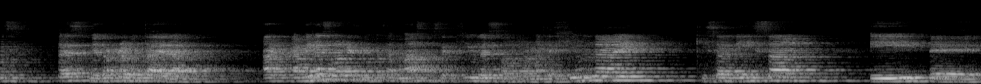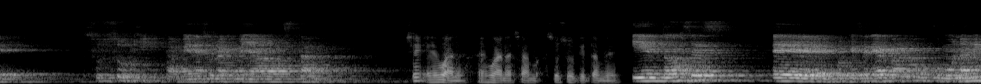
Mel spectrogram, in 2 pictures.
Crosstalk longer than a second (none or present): none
